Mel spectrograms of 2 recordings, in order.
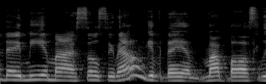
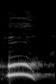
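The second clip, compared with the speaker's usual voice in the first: relieved whew; 14 semitones higher, 9 dB louder than usual. Retold or imitated. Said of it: "I said".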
